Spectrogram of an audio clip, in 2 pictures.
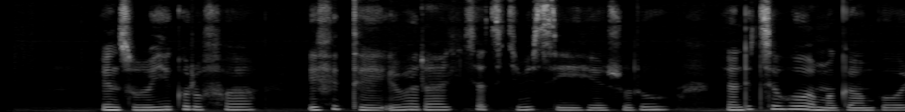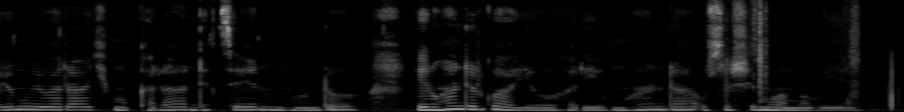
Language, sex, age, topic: Kinyarwanda, female, 18-24, health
